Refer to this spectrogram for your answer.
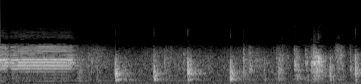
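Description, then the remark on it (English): A loud, steady electric door buzzer sounds once for under a second, a harsh droning tone, followed by a series of soft irregular knocks and shuffling thumps. “Oh, someone at the door. Must be my grocery order.”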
